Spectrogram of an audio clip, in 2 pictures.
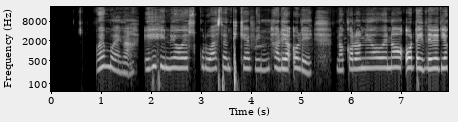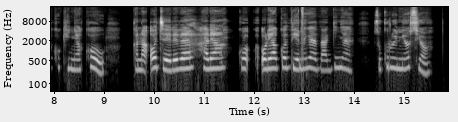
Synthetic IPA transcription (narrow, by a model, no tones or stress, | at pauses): wɛmwɛɣaeɦihineɔwesu̥kuɾuwasɛnti̥kɛvinihaɾeaʔoɾenɔkɔɾɔneɔwenɔʔodaiðeɾeɾiɛkʰokʰiɲakʰou | kanaʔod͡ʒeɾeɾɛhaɾa | oɾeaɣoðieneɣɛðaɡiɲɛ | sukuɾuineosjɔ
